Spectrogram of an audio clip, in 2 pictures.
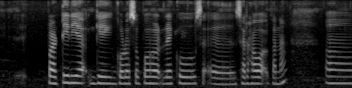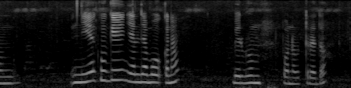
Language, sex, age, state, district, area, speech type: Santali, female, 30-45, West Bengal, Birbhum, rural, spontaneous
